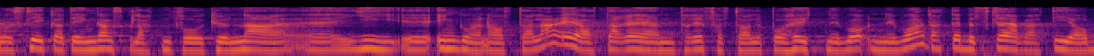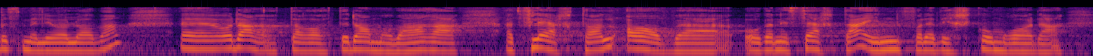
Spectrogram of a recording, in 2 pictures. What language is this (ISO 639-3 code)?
nor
